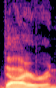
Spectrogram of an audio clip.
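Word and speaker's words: Dairon: Okay, the area is pronounced Dyron, not whatever I was doing before, so I guess we learned one thing here.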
